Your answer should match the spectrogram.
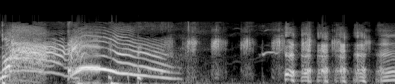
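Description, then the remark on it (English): A man lets out a loud, strained roaring scream, imitating wrestler Brock Lesnar's bellow for nearly two seconds, then breaks off into ordinary talking. “I imagine he gave the Brock Lesnar scream.”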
